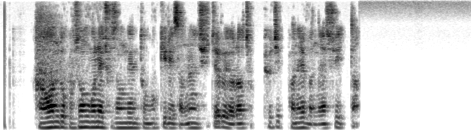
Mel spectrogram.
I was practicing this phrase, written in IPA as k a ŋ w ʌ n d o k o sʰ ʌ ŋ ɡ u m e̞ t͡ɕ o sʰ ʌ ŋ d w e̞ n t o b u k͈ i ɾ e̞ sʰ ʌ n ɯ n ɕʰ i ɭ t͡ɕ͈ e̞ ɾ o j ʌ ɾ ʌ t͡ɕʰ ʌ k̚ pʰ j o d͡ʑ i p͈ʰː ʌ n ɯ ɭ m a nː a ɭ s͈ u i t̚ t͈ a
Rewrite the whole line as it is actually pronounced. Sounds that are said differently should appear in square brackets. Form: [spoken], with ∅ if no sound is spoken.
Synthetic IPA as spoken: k a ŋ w ʌ n d o k o sʰ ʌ ŋ ɡ u [n] e̞ t͡ɕ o sʰ ʌ ŋ d w e̞ n t o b u k͈ i ɾ e̞ sʰ ʌ n ɯ n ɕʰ i ɭ t͡ɕ͈ e̞ ɾ o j ʌ ɾ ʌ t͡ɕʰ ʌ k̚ pʰ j o d͡ʑ i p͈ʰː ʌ n ɯ ɭ m a nː a ɭ s͈ u i t̚ t͈ a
